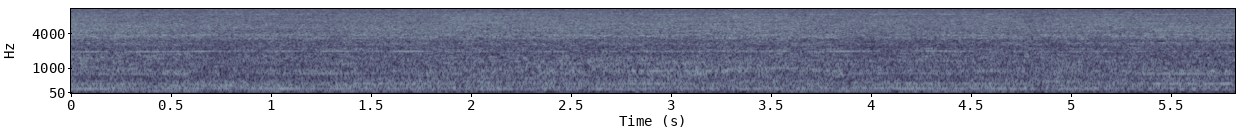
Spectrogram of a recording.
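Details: Hoover WindTunnel vacuum test-run after a rebuild: loud, steady whoosh with a constant motor hum and no rattles or grinding. The motor is known to be loud on this model; running normally.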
